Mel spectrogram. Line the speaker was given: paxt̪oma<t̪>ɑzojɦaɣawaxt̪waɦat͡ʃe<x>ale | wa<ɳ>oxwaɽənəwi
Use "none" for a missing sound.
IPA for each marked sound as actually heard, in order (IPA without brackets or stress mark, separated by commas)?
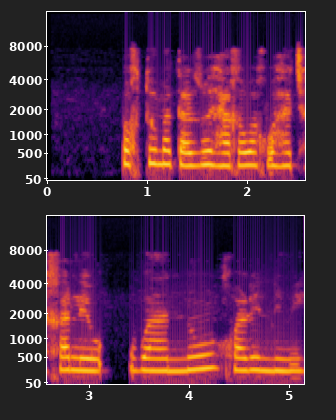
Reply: t̪, x, n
